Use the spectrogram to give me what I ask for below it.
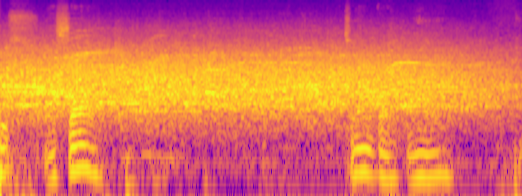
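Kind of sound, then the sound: crowd, hand clapping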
